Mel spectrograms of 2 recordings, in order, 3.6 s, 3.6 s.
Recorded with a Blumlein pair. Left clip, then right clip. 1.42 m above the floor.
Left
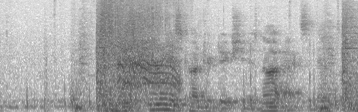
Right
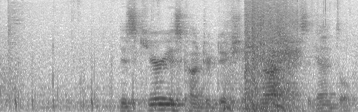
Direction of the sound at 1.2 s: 15° right.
